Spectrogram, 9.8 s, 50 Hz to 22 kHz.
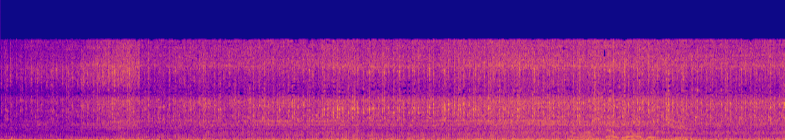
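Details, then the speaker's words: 1974 Ford F250 V8 just after replacing a leaking fuel pump with one for a '71 Lincoln Continental 7.5L 460: starts up, then a steady, even low rumble with no knocks, misses or ticks; sounds great. "thank god thank god it started up huh sounds great though"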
